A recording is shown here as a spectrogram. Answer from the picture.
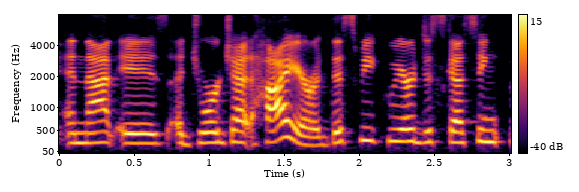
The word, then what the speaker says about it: Heyer: I've been pronouncing it Georgette Heyer because that is how Richard Armitage, Dickie Arms, the hot dwarf himself, Thorin Oakenshield, that's how he pronounces it at the beginning of his Audible.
